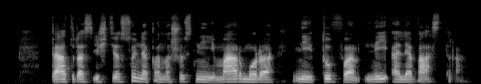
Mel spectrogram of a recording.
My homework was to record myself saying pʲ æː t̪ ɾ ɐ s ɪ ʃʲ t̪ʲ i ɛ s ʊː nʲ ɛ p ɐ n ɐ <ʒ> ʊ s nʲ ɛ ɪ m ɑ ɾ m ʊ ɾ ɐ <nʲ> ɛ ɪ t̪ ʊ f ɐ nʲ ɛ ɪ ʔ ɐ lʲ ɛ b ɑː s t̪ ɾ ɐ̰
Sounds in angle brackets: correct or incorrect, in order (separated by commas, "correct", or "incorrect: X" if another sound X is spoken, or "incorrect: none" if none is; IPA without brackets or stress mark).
incorrect: ʃ, correct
